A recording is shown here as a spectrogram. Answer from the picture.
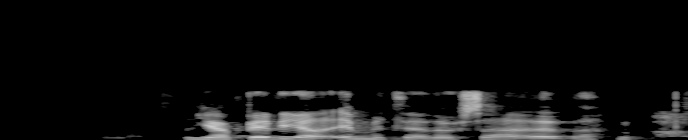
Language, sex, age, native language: Icelandic, female, 18-19, Icelandic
